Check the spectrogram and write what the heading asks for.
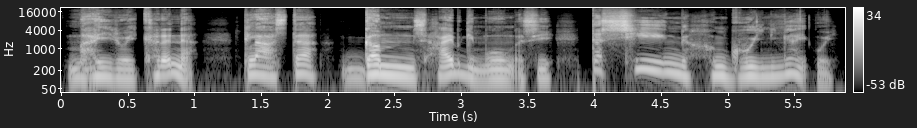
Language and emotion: Manipuri, disgusted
